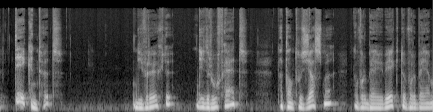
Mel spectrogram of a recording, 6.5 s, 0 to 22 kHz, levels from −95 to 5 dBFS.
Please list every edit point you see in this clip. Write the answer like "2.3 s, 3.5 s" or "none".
5.2 s

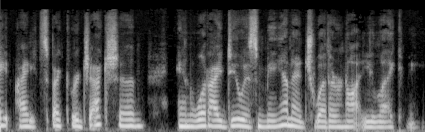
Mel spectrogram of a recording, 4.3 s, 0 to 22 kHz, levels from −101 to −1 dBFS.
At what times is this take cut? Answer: none

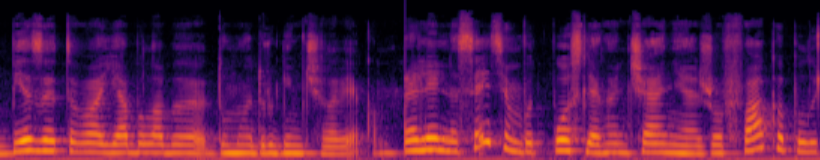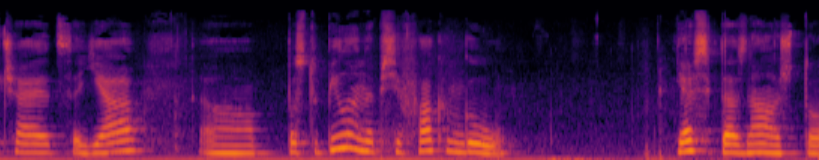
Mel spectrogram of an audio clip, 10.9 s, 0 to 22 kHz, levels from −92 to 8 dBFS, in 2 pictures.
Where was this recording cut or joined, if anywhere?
none

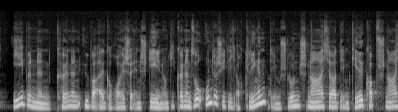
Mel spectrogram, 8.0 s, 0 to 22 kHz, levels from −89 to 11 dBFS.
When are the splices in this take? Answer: 5.4 s

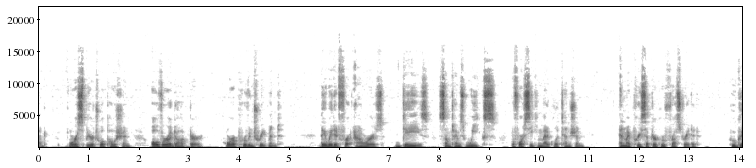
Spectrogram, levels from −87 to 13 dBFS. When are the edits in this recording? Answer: none

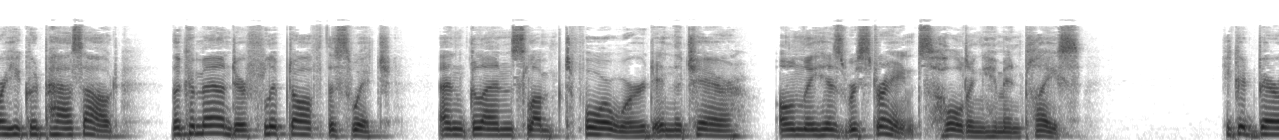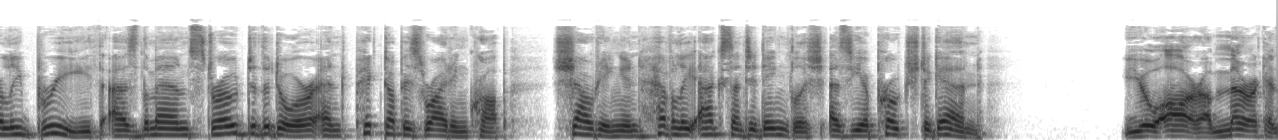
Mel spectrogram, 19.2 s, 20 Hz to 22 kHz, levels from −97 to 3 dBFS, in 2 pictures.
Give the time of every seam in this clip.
9.0 s

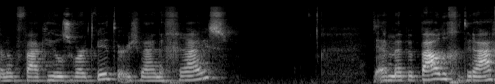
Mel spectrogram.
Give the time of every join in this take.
3.7 s

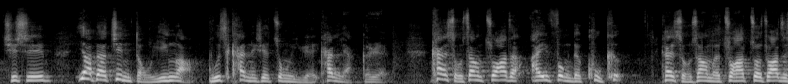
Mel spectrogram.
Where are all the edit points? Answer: 3.2 s

